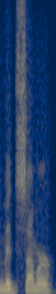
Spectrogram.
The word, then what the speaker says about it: Midsommar: was really good in Midsommar. Some people pronounce it Midsummer, whatever you want to say. I always called it Midsommar.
